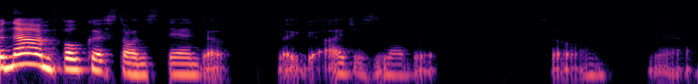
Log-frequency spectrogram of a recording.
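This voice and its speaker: A woman's voice with very wide pitch swings, vocal fry, big swings in loudness and a moderate pace. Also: medium pitch for a woman. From Hong Kong, then Seattle from age 12. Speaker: stand-up comedian. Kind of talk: casual chat.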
